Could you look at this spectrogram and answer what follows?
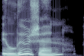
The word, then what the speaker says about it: illusion: Pro tip, do not confuse illusion, a visual trick, with allusion, an indirect literary reference. Stress the middle syllable. Illusion. Say it out loud. Illusion.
